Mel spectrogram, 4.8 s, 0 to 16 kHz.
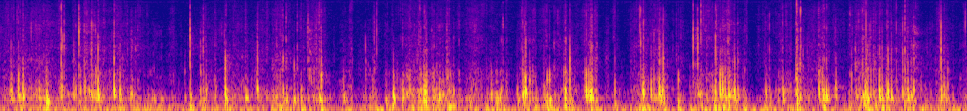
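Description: Fingernails scratch the synthetic leather and mesh upper of a grey Jordan Flight 45 high-top sneaker resting on a lap. The result is a quiet, steady run of short, crinkly scrapes that blend into a continuous rustling texture.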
